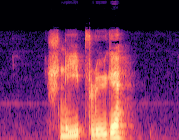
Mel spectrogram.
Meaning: nominative/accusative/genitive plural of Schneepflug
- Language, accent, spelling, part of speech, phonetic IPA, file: German, Austria, Schneepflüge, noun, [ˈʃneːˌp͡flyːɡə], De-at-Schneepflüge.ogg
